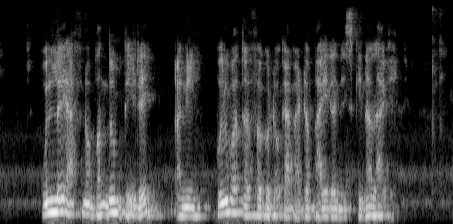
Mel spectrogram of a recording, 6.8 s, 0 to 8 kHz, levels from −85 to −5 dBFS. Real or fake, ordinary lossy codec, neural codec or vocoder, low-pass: fake; Opus, 64 kbps; codec, 16 kHz, 8 kbps, FunCodec, trained on LibriTTS, 25 frames a second; 7.2 kHz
